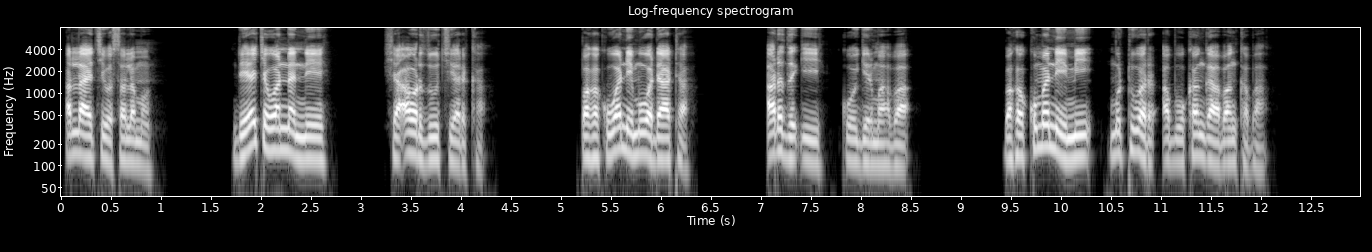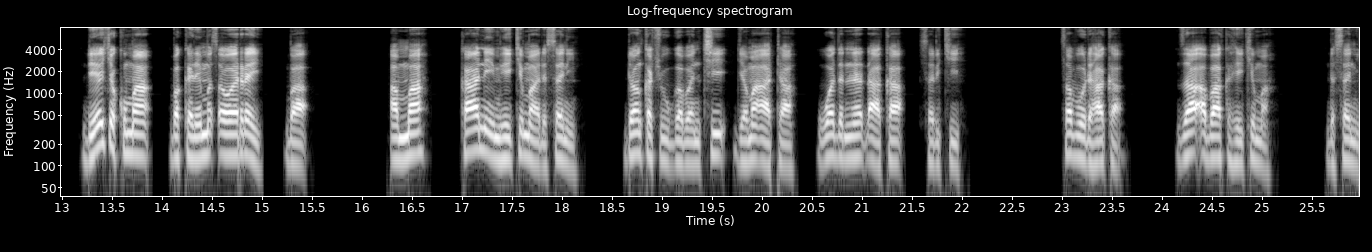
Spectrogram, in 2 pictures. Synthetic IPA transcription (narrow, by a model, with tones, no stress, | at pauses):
ʔa˦lːaː˨jaː˦t͡ʃeː˦˨wa˨sɐ˦lɐ˦mɔ˨ŋ | da˨jɐ˦kʲe˨wɐ˦nːɐ˨nːeː˦ | ʃɐ˨ʔa˦wɐ˨rzuː˦t͡ʃɪ˨jɐ˦rka˨ | b̥a˨ka˨kʷʊ˨wa˦neː˨mi˦wɐ˨daː˦taː˨ | ʔa˦rzɪ˨kʲʼiː˦kʷoː˦ɡʲɪ˦rmaː˦ba˦ʔ | baː˨ka˨kʷʊ˦ma˦neː˨mi˦ | mʊ˦tʊ˦wɐ˨rʔa˨boː˨kɐ˦ŋɡaː˨bɐ˦ŋka˨ba˦ʔ | da˨jɐ˦kʲe˨kʷʊ˦ma˦ | baː˨ka˨neː˨mi˦sʼɐ˦wɐ˦rɽa˦˨j | ba˦ʔ | ʔa˨mːaː˦ | ka˦neː˨mi˦hɪ˦kʲɪ˦maː˨da˨sɐ˦niː˨ | dɔ˦ŋka˨ʃuː˨ɡɐ˨bɐ˨nt͡ʃiː˦d͡ʒɐ˨ma˦ʔaː˨taː˦ | wɐ˦dɐ˨nː˦a˦ɗaː˨ka˨ | sɐ˦ɾkʲiː˦ | sɐ˦boː˨da˨ha˦ka˨ | zaː˦ʔa˨baː˦ka˨ɦɪ˦kʲɪ˦maː˨ | da˨sɐ˦niː˨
